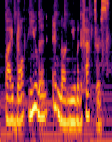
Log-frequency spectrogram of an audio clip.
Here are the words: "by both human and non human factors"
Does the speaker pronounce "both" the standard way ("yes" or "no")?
yes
